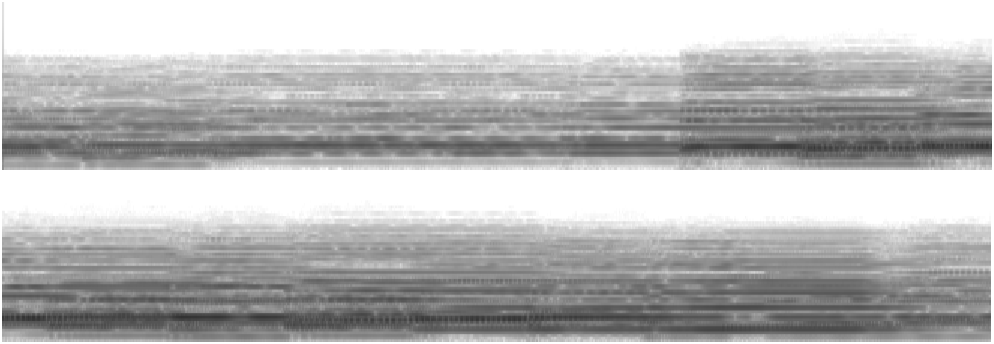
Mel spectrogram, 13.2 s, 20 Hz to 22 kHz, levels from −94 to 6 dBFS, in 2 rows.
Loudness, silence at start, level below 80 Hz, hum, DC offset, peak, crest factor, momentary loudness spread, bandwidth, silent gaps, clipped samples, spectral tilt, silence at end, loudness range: -24 LUFS; 0 s; -78 dBFS; none; under 0.1%; -10 dBFS; 14 dB; 13 LU; 7.4 kHz; none; under 0.1%; -5 dB/octave; 0 s; 11 LU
